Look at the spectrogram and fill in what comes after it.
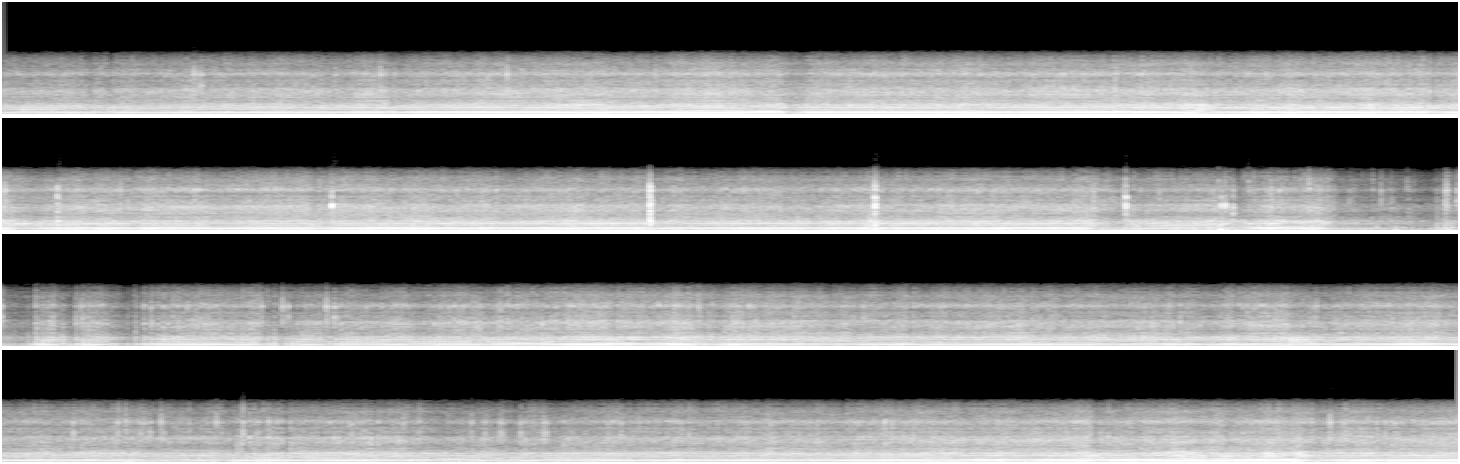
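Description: Enduro dirt bike engine revving and pulling hard under load up a steep grassy hill, its pitch rising and falling with the throttle. About halfway through the engine drops off for a second or two, then revs up again.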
